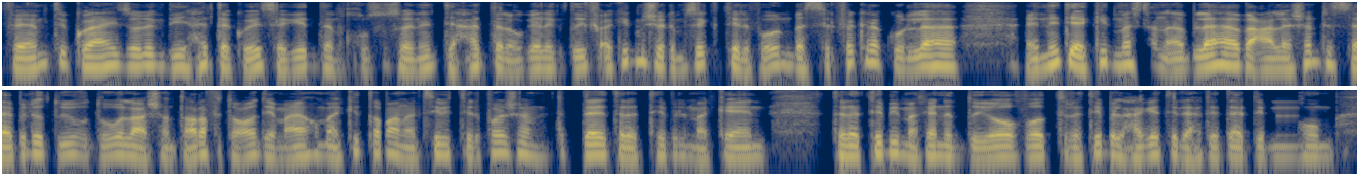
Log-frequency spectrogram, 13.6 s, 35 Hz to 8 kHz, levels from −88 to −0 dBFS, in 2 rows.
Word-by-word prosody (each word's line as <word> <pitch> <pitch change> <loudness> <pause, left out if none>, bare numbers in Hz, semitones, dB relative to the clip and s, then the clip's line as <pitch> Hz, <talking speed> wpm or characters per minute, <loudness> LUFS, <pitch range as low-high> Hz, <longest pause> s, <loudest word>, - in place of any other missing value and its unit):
فهمتِك 125 +7 0
وأنا 120 -1 +7
عايز 135 +2 0
اقول 130 - +2
لِك - - -11
دي 125 - -1
حتة 145 - -1
كويسة 120 -5 -1
جدًا، 115 +3 -2
خصوصًا 105 +5 -4
إن 105 - -3
أنتِ 120 - -3
حتى 125 - -1
لو 90 - -4
جالِك 110 +1 -2
ضيف 115 +1 -2
أكيد 175 +1 -3
مش 175 -8 +2
هتمسكي 115 +5 -2
التليفون، 140 0 -2
بس 135 - 0
الفكرة 160 +5 -1
كلّها 130 0 +4 0.4
إن 105 - -1
أنتِ 160 +2 +5
أكيد 170 -4 +4
مثلًا 150 -1 -1
قبلها 135 +5 +6
ب - - +4
علشان 110 +9 +3
تستقبلي 135 -5 0
الضيوف 125 -1 -4
دول، 115 +1 -1
عشان - - +2
تعرفي - - +1
تقعُدي - - -1
معاهم - - 0
أكيد - - -5
طبعًا - - 0
هتسيبي 120 +5 -2
التليفون، 135 +3 -5
عشان 130 -5 -4
تبدأي 125 +4 +3
ترتِّبي 115 +2 -4
المكان 105 +1 -1 0.3
ترتِّبي 125 +4 +1
مكان 115 -3 0
الضيافة، 110 +1 +1
ترتِّبي - - -4
الحاجات - - -1
اللي - - -1
هتتقدِّم 105 - -4
لهم، 110 -1 -5
120 Hz, 235 wpm, -26 LUFS, 110-135 Hz, 0.4 s, وأنا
